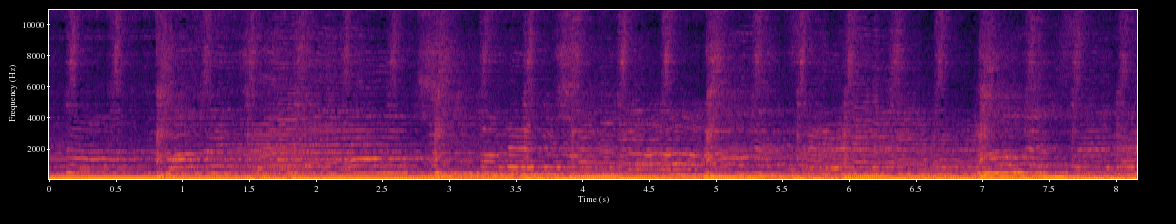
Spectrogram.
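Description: Live band music: a singer over low bass notes and a steady drum beat from an electronic drum kit played through an amplifier.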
